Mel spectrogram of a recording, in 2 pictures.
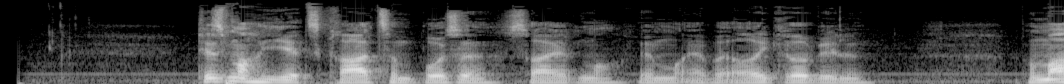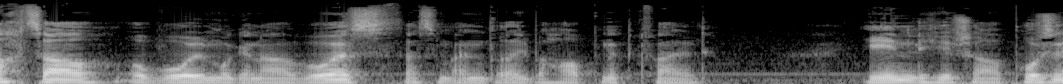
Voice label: zombossa, schwaebisch

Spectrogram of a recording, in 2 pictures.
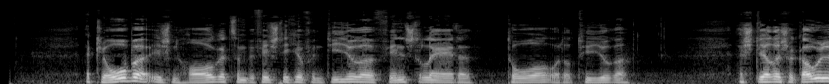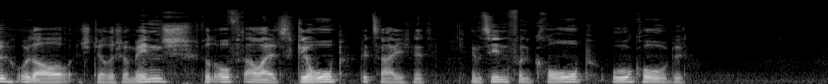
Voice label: "kloba", schwaebisch; Ein Kloba ist ein Haken zum Befestigen von Fenstern, Fensterläden, Toren.

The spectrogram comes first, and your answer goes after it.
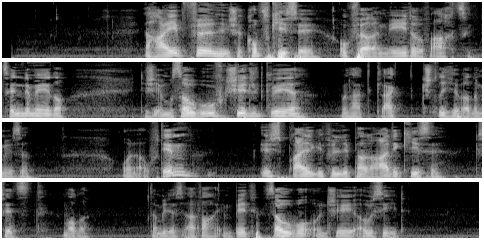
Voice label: haipfel, schwaebisch

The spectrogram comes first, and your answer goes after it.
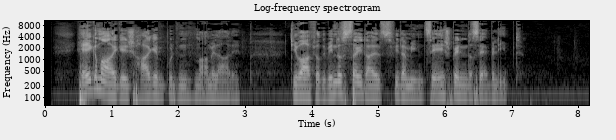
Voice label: haegamark, schwaebisch

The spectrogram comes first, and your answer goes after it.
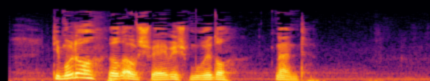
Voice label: muader, schwaebisch; Die Mutter wird auf schwäbisch Muader genannt

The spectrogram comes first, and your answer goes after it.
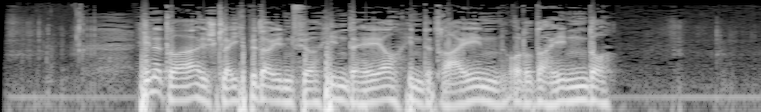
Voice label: hennadra, schwaebisch; Henna'dra wird genutzt für: hinterher, hinterdrein, dahinter

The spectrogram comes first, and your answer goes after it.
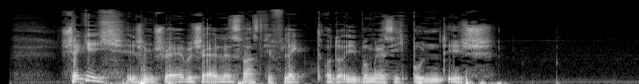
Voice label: "scheckich", schwaebisch; Schäckich ist im schwäbischen alles, was gefleckt oder übermäßig bunt ist.

